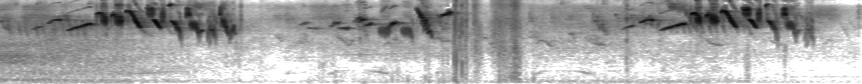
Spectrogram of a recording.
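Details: Two wild double-collared seedeaters and a caged male calling each other to fight, a wild one very near: three bursts of rapid high chips and slurred whistles, each about two seconds, separated by short pauses.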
